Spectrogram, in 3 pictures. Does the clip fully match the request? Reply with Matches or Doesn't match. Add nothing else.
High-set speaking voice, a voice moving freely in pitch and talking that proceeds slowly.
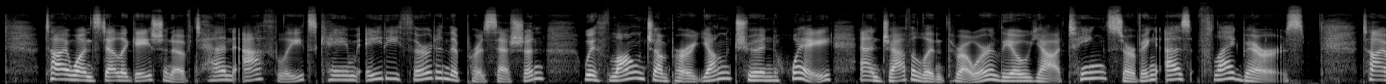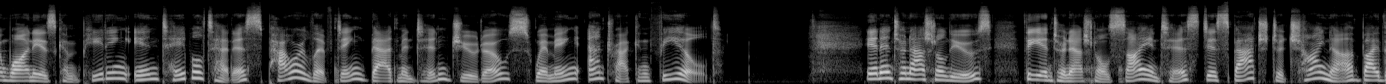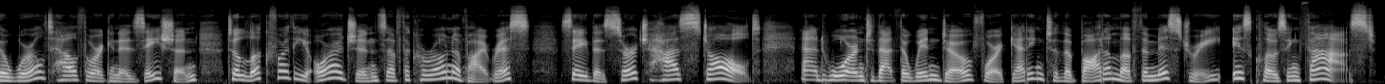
Matches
